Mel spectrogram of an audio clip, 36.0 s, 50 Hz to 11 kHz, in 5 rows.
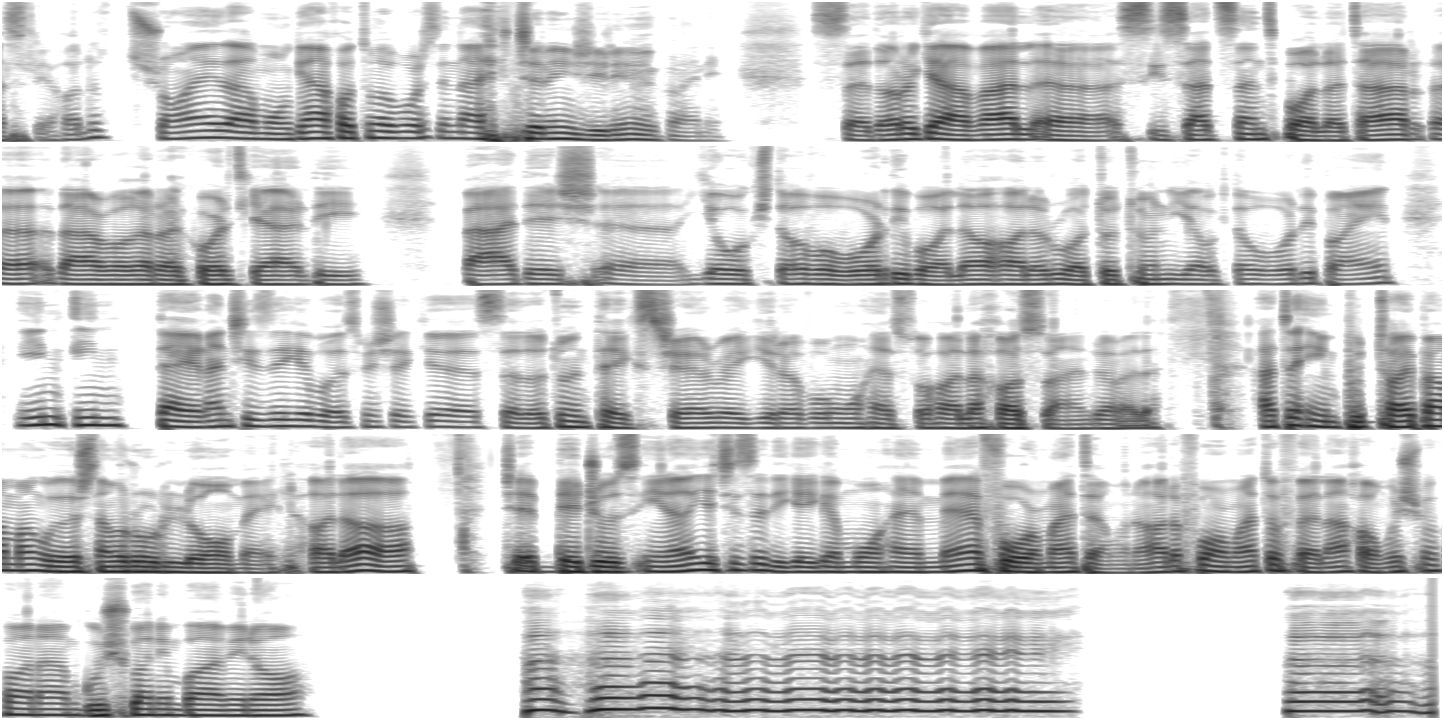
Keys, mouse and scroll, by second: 31.4 i, 32.1 d.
